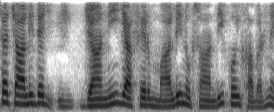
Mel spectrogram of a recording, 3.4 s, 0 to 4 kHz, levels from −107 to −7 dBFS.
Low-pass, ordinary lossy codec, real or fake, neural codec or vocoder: 3.6 kHz; none; fake; codec, 16 kHz in and 24 kHz out, 1 kbps, XY-Tokenizer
